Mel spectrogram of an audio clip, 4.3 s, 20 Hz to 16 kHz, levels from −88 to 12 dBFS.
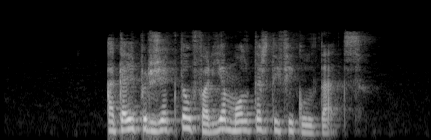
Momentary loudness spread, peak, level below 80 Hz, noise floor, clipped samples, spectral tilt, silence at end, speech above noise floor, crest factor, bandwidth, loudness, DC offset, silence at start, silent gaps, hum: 13 LU; -2 dBFS; -60 dBFS; -74 dBFS; under 0.1%; -6 dB/octave; 0.7 s; 56 dB; 18 dB; 7.8 kHz; -18 LUFS; under 0.1%; 1.05 s; none; none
